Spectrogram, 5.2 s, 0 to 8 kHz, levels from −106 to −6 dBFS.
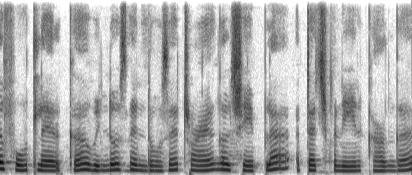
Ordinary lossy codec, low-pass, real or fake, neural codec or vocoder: none; none; real; none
